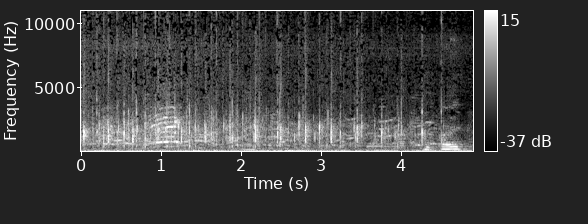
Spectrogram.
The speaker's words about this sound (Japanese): お祭り会場っていうのはもう何回かあるんですけど、こんなにちゃんと聴いていただいて拍手していただいたのって初めてで、本当になんか嬉しいですね。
